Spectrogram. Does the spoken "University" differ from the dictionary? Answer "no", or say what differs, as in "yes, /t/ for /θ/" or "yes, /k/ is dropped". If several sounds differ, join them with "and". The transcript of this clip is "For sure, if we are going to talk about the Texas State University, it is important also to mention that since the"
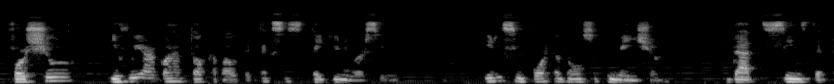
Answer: no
